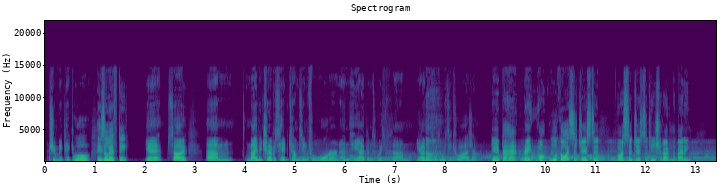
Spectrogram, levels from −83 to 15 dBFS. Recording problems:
echo of what is said; noticeable; from 5 s on; 250 ms later, 15 dB below the speech

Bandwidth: 14.5 kHz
